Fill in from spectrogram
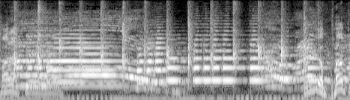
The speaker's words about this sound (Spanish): Déjele aplaudo, pero hincado esta vez. ¡Bravo, maestro!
